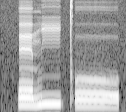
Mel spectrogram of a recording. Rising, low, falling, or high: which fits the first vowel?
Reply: low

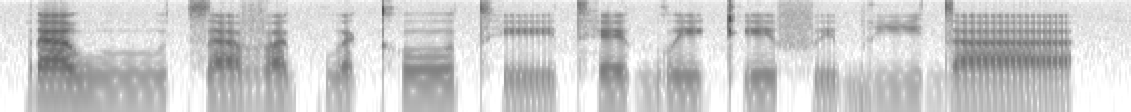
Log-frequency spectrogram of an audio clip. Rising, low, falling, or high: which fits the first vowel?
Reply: high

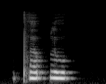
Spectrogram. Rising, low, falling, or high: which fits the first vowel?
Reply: rising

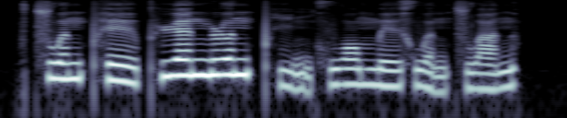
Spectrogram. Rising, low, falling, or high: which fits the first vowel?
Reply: high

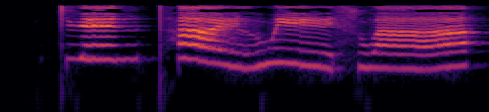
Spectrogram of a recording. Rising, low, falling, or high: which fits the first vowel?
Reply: high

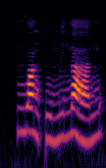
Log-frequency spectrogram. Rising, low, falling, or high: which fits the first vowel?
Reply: falling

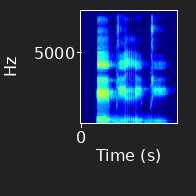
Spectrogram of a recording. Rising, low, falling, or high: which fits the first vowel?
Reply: falling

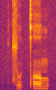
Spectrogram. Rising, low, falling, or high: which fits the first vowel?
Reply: rising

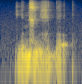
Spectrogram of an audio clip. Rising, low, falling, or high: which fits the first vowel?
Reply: rising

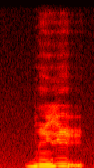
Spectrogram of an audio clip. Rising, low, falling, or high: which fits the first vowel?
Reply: low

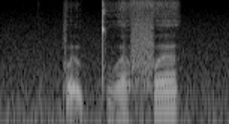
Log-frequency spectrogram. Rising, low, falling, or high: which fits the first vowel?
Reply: high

